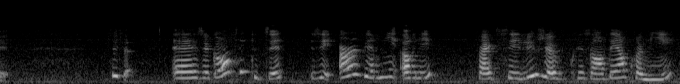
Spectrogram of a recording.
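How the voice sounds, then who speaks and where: A woman's voice: sits high, lo-fi sound, slight background noise. A young woman with a Québécois accent chatting through a nail polish haul, rambling with lots of fillers and self-corrections. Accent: Québécois French. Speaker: beauty vlogger.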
